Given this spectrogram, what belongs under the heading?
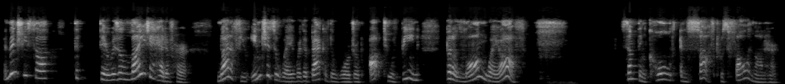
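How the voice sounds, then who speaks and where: Reading a children's novel aloud, a woman storyteller uses lively, swooping intonation and measured dramatic emphasis in expressive storybook narration. Her husky voice is on the high side, and the recording comes across slightly dull and lo-fi.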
